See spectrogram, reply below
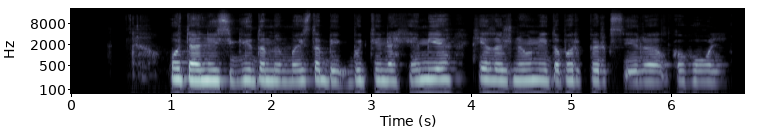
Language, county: Lithuanian, Kaunas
